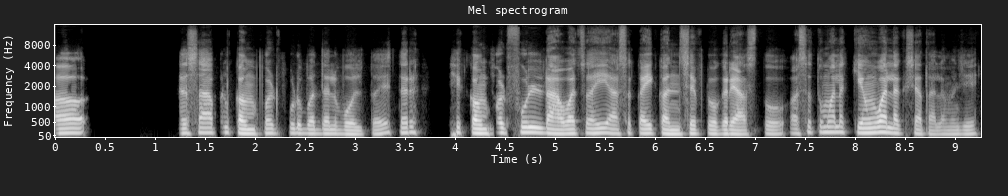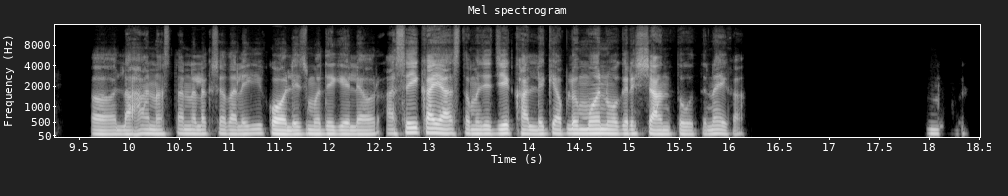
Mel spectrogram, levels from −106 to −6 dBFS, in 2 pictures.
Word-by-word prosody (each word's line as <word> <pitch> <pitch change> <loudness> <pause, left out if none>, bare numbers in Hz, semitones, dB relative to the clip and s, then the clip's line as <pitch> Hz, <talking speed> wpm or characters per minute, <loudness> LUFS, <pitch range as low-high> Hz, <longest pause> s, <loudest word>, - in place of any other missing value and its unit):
अ, 150 +2 +4 1.0
जसं 145 +3 -1
आपण 155 +1 -1
comfort 135 0 +2
food 145 -1 -2
बद्दल 130 0 0
बोलतोय, 120 +5 -1
तर 160 +2 0 0.4
हे 165 - -2
कम्फर्टफुल 150 +4 +3
नावाचंही 135 +3 +3
असं 130 +4 -7
काही 140 0 +4
कन्सेप्ट 130 +1 0
वगैरे 125 0 +2
असतो 115 +2 -2 0.2
असं 135 +6 -6
तुम्हाला 175 0 0
केव्हा 160 +2 +5
लक्षात 130 -5 -2
आलं? 115 0 -6
म्हणजे, 120 +1 -5 0.4
अ, 120 - -3 0.2
लहान 120 +2 -1
असताना 125 +1 -3
लक्षात 125 0 -4
आलं, 120 0 -1
की 130 +2 -2
कॉलेज 120 -1 +3
मध्ये 120 0 0
गेल्यावर? 120 +1 -1
असंही 155 +5 +2
काही 150 -2 +6
असतं 135 0 0
म्हणजे, 130 0 +1
जे 130 +2 +3
खाल्लं 125 -1 0
की 135 - -1
आपलं 130 +1 +1
मन 135 0 +5
वगैरे 125 0 0
शांत 120 -1 0
होतं. 115 0 -4
नाही 125 -2 -1
का? - - -13 1.9
हं. 125 -1 -10
130 Hz, 150 wpm, -23 LUFS, 120-140 Hz, 1.9 s, काही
